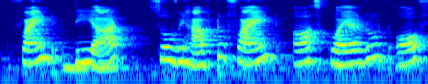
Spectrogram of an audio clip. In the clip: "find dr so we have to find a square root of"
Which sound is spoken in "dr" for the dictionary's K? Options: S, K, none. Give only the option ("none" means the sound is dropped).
none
